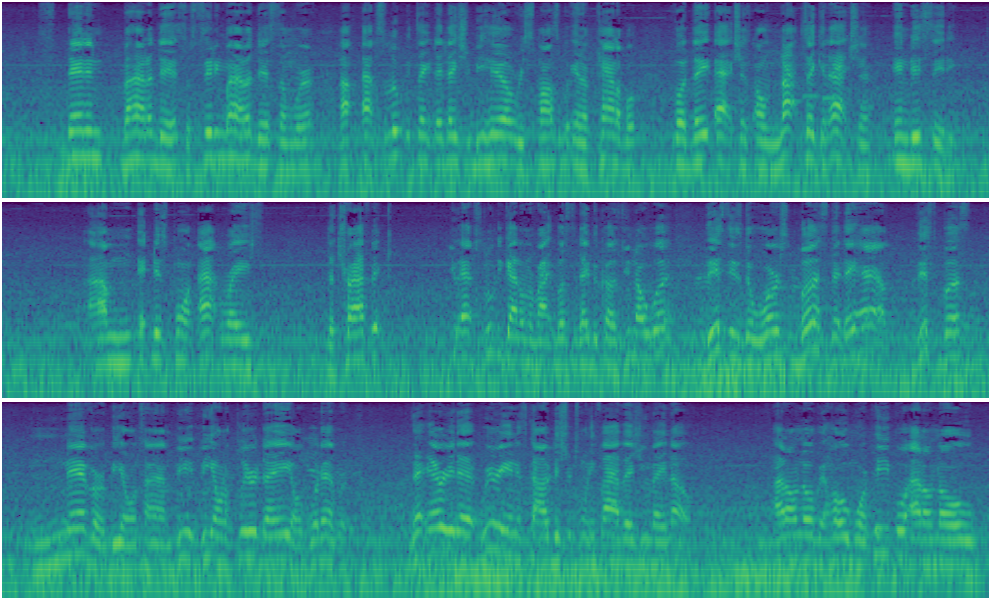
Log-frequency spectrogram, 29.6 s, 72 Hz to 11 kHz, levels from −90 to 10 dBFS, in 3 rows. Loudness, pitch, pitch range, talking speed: -21 LUFS, 170 Hz, 160-185 Hz, 195 wpm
